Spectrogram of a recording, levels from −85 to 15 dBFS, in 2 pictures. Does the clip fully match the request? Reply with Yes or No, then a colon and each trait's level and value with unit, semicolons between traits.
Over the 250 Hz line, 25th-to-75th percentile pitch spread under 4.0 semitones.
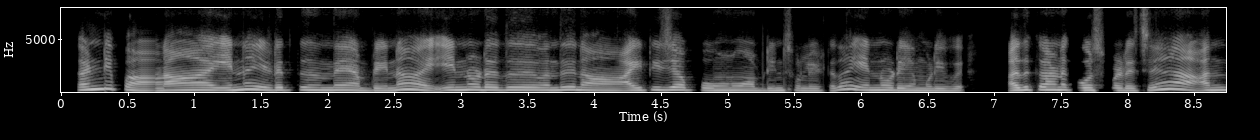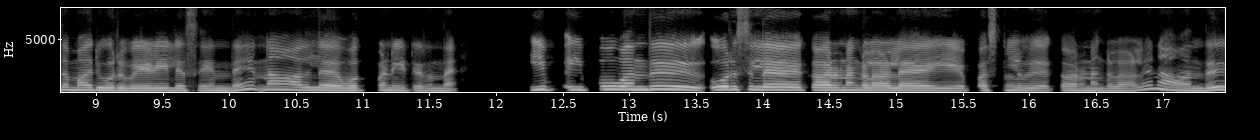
No: high, 225 Hz; average, 3.3 semitones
